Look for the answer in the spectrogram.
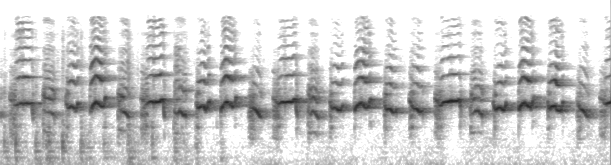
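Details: Cockatiel singing indoors: a steady run of clear whistled notes with harmonics, each wavering and slurring up and down, delivered in even pulses about three per second in a small quiet room.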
